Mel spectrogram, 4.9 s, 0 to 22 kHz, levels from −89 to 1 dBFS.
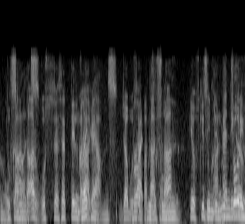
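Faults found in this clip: No faults found in the speech; audio band tops out at 8 kHz, consistent with the call microphone processing and an Opus call path behaving as designed.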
